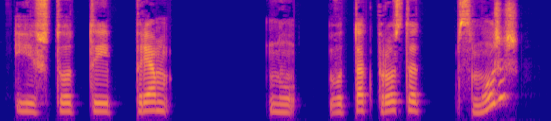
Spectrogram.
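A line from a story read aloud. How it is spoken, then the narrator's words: Amazed stammering. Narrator (Russian): Алена от изумления даже заикаться начала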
